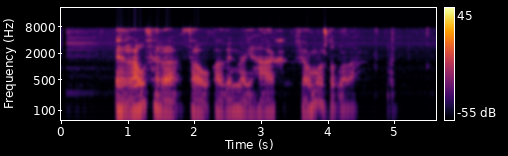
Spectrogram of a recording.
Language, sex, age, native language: Icelandic, male, 30-39, Icelandic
